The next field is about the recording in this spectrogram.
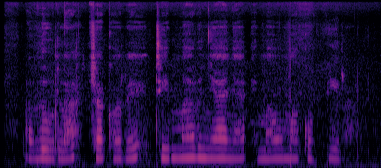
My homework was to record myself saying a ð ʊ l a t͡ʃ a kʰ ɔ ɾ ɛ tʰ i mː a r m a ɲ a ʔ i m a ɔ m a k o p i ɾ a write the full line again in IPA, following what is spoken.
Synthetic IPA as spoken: a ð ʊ l a t͡ʃ a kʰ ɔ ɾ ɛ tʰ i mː a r ɲ a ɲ a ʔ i m a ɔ m a k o p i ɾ a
